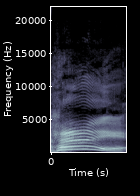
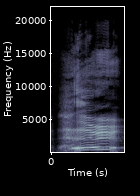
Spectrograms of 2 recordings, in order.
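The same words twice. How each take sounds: First: The voice is relaxed, letting the air flow. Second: The voice is squeezed and pressed out.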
